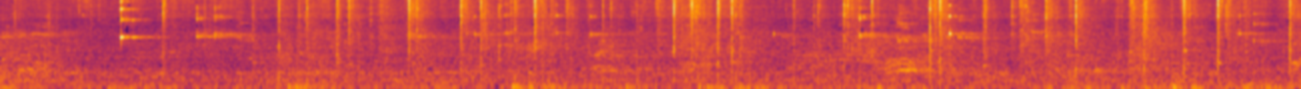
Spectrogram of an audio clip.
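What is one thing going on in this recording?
Badminton rackets strike a shuttlecock with sharp pops.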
